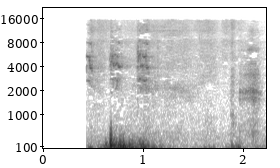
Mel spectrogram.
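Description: A brief low rumble on the microphone about half a second in, with a few faint high bird chirps over it.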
